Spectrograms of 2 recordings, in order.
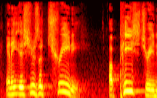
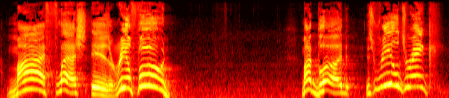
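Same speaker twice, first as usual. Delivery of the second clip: solemn proclamation; 7 semitones higher, much slower than usual. Retold or imitated. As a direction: spell each word out slowly to the crowd. Jesus proclaims to crowd.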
